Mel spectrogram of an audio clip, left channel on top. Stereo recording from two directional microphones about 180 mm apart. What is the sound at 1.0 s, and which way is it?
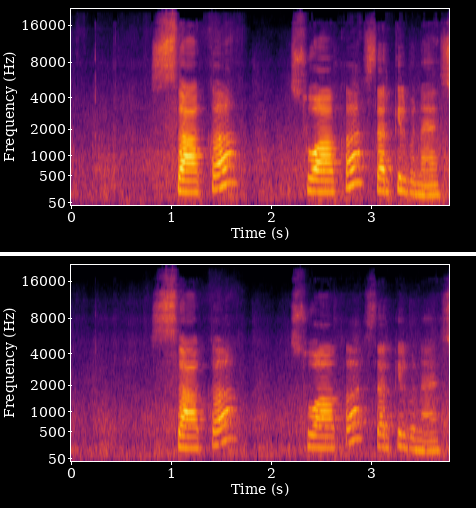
A woman's voice, 30° left (ahead or behind).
